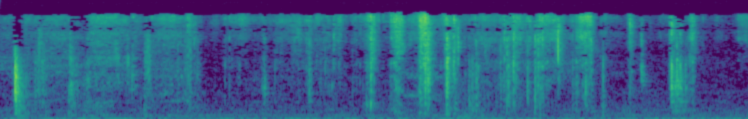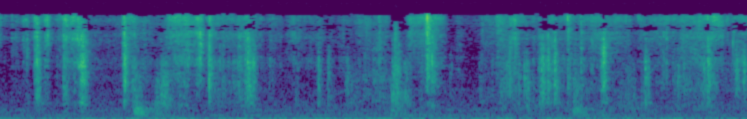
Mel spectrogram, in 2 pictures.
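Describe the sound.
A clerk opens sealed bid envelopes at a public meeting, giving faint scattered paper crinkles, tears and clicks over a low steady hum.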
